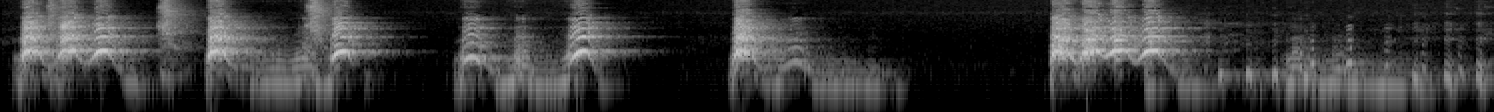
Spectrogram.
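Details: Domestic Shih Tzu set off by a sneeze, barking and howling; rapid strings of sharp barks follow one another, then a softer, trailing whine-like tail at the end, with a little background human sound.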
